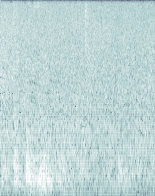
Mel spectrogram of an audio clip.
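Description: Dry-erase marker writing on a whiteboard: soft, irregular scratchy strokes over the steady noise of a lecture hall.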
